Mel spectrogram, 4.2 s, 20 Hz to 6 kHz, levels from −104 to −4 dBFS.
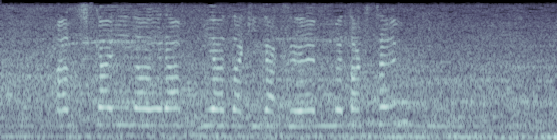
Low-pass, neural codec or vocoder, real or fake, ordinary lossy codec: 5.4 kHz; none; real; AAC, 32 kbps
